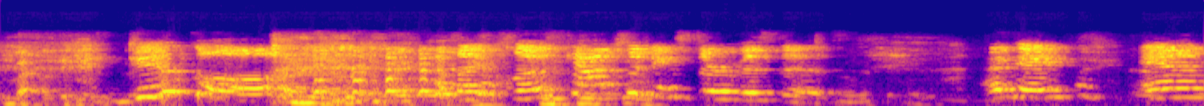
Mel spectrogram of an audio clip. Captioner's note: laugh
